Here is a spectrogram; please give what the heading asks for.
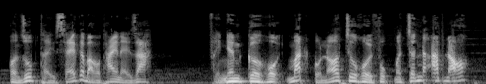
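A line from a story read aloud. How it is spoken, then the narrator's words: Urgent shout. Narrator (Vietnamese): Sư hét lên với Huệ Thông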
